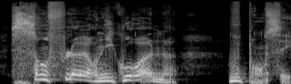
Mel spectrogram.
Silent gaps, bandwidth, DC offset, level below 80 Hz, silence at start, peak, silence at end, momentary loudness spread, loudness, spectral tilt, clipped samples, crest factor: none; over 20 kHz; under 0.1%; -42 dBFS; 0.1 s; -4 dBFS; 0 s; 8 LU; -18 LUFS; -4 dB/octave; under 0.1%; 14 dB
